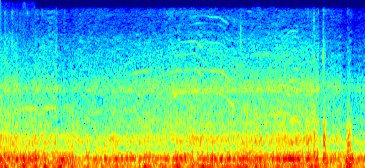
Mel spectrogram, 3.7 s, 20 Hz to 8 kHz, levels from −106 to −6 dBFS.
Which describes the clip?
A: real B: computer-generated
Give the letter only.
A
